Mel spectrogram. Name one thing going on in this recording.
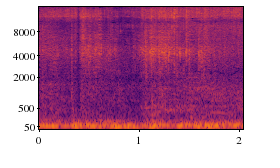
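A monster is torn apart with a wet, squelching crunch.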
